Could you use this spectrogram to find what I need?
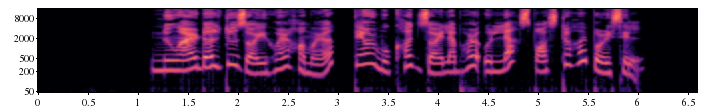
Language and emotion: Assamese, happy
